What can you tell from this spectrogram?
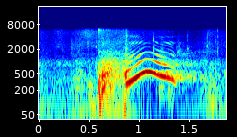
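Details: Dobermann with untrained guard dog instinct: a single arching whine that rises then falls over about half a second, after a brief scuffling noise, with a woman speaking nearby.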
